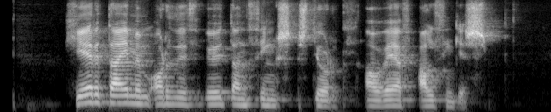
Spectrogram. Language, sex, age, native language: Icelandic, male, 30-39, Icelandic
